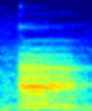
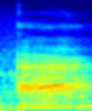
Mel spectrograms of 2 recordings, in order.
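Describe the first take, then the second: First: The vowel sounds neutral, with the mouth moderately open. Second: The same.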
